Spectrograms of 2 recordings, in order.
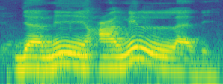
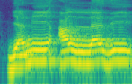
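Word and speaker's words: جميعا الذي: wiqayah nun pengganti tanwin ketika Bapak mewasalkan jamian menjadi jamianilladzi cara bacanya begitu itu jamianilladzi a dibaca pendek tanwinnya diganti nun jamianilladzi kalau waqaf jamia panjang kalau wasal jamianilladzi dibaca pendek bukan begini jami alladzi bukan jami alladzi tapi jamianilladzi ada enggak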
